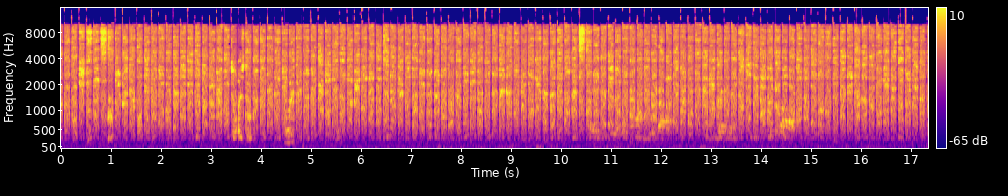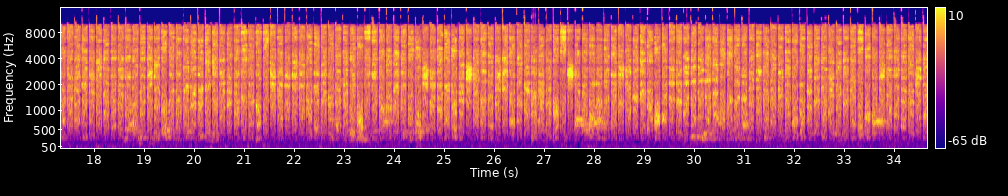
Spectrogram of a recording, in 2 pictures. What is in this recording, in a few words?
Basement Barbershop Spirit Box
